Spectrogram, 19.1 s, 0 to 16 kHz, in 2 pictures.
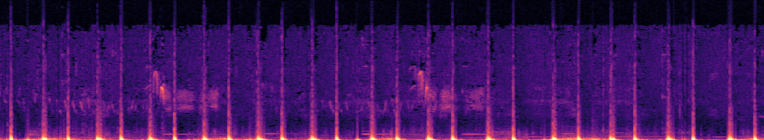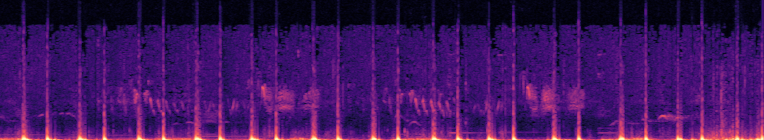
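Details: ASMR heartbeat and breathing recording for sleep: steady, deep lub-dub thumps at about 85 beats a minute over a low hum; a normal heartbeat.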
